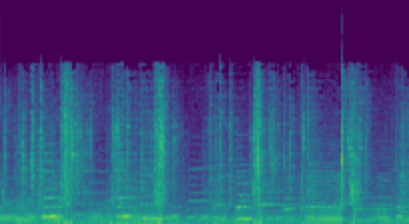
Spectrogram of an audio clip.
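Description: Accordion playing a folk dance tune for a longsword dance, with sharp clacks about twice a second in time with it.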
